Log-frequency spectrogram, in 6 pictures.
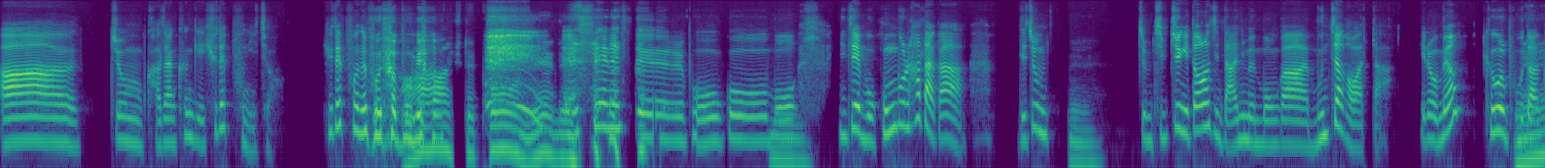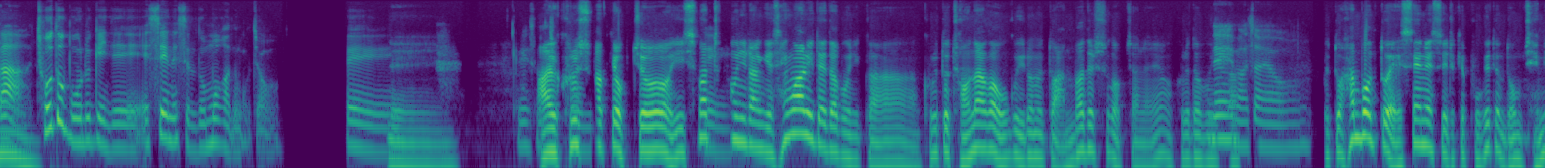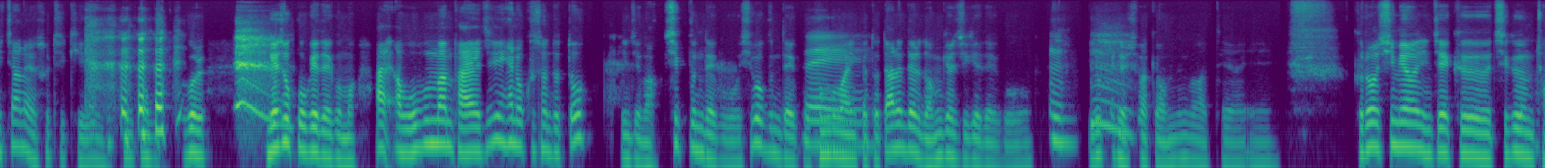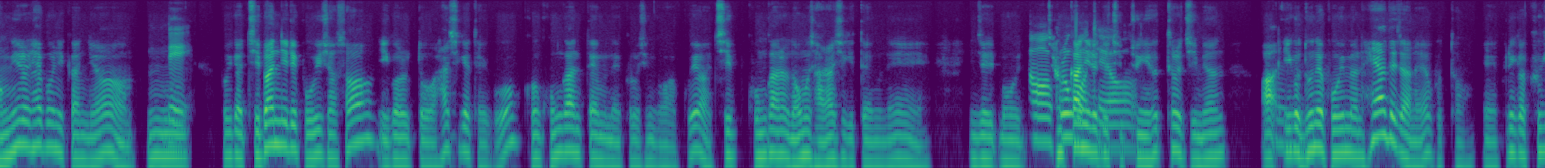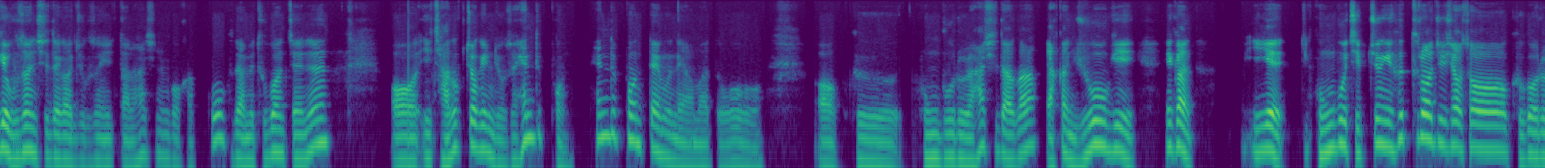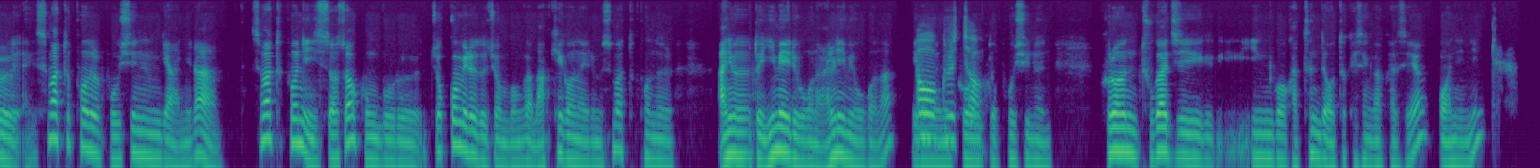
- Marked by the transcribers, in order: laughing while speaking: "보다 보면"; teeth sucking; laugh; tapping; laugh; gasp; teeth sucking; other background noise
- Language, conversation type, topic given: Korean, advice, 미루기와 산만함을 줄이고 집중력을 유지하려면 어떻게 해야 하나요?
